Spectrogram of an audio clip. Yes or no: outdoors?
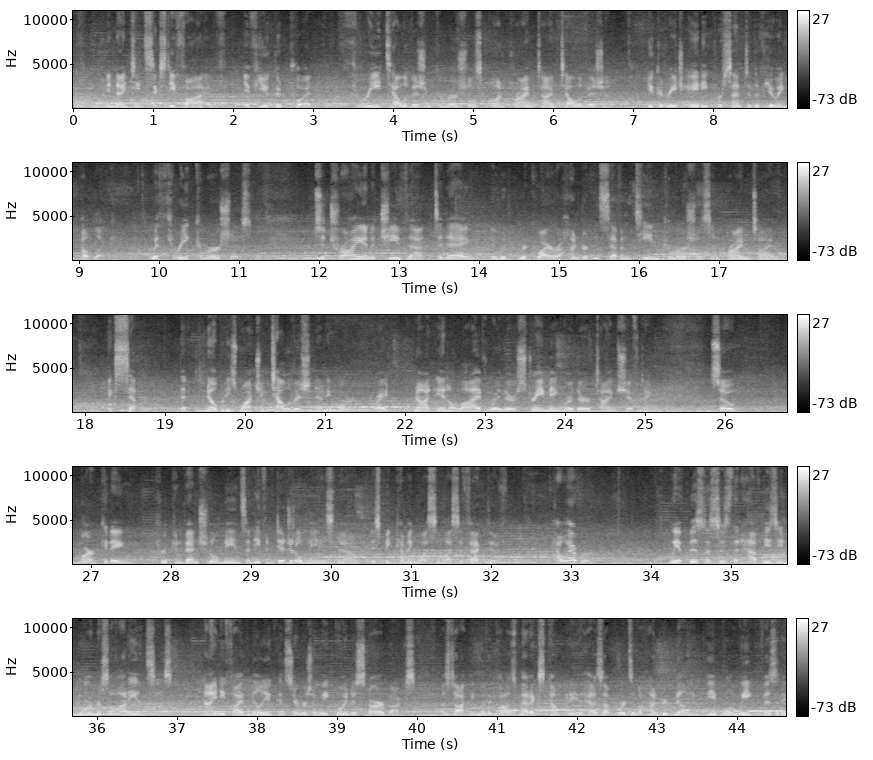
yes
